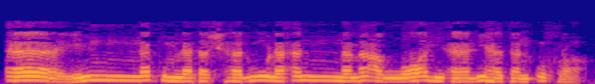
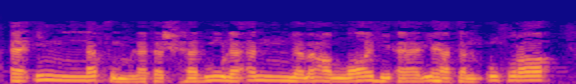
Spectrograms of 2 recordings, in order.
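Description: First: أئنكم said "aa-innakum", long first a gliding into i; أئنكم with inserted alif and eased glottal stop; softened second hamza. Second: Said in the usual way. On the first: Shown as a demonstration. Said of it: "بتسهيل الهمزة الثانية مع إدخال ألف".

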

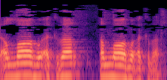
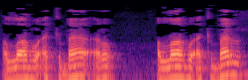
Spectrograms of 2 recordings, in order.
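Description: First: الله أكبر with the راء of أكبر silent, cut off before the next الله; stopped ر demo. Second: Slow الله أكبر joined to the next الله, the ر of أكبر taking a fatha; linked with fatha. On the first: Teacher showing the adhan's first takbir with the راء stopped. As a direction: say أكبر with a dead stop on ر, then a fresh الله. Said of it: "ينبغي عليه أن يسكن، يقول". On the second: Teacher showing how to join the takbirs without dropping the stop. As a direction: run أكبر into الله as akbara-llah. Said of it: "وحين يصلها". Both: Shown as a demonstration.

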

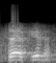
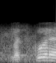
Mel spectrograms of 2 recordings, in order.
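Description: First: ساكنة said as sakina, the right word; correct form. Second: مسكونة said as the mistaken maskuna; mock the wrong word مسكونة; wrong form mock. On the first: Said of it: "ولكن قل إيه؟ ساكنة". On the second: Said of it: "لا تقل مسكونة". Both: Shown as a demonstration.

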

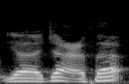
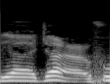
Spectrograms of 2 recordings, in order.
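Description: First: "جعفر" drawn out as "jaʿfa", no r; slow "jaʿfa" for "جعفر", ending open on "a"; last letter dropped. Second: "جعف" drawn out as "jaʿfu"; slow "jaʿfu" for "جعف", ending on "u"; damma moved back. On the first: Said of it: "ويبقى كل شيء بعد ذلك". (نطق "جعفر" بحذف الراء وفتح الفاء) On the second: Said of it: "وتنقل هذه الضمة إلى ما قبل". (نطق "جعف" بضم الفاء مع التمهّل) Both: Shown as a demonstration.

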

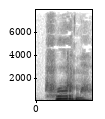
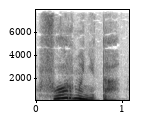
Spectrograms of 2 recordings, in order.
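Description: First: Soft muttered word; muttering. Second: A touch of frantic frustration; frustrated muttering. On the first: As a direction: mutter it under the breath. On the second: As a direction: grumble it in disbelief. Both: Acted. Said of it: "бормотал профессор".

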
